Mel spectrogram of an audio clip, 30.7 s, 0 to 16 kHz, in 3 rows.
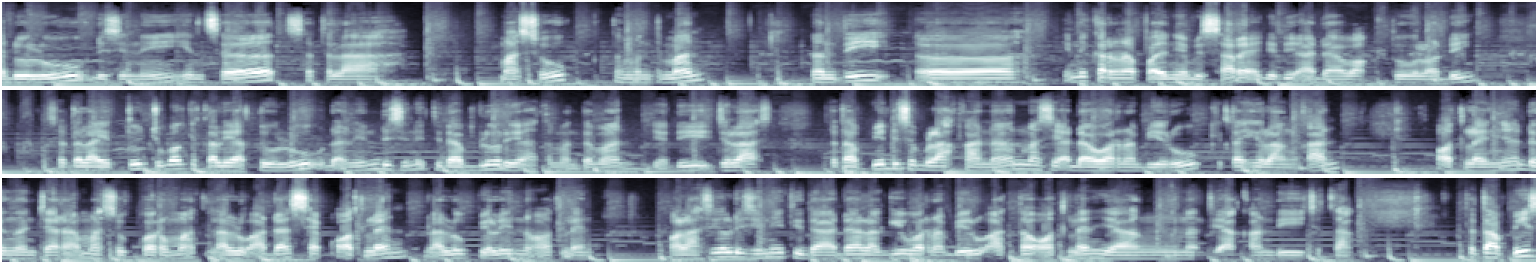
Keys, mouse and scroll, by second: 11.6 ctrl+scroll up 1, 12.1 ctrl+scroll up 1, 12.6 ctrl+scroll up 1, 15.8 ctrl+scroll up 1, 18.9 ctrl+scroll down 1, 21.2 click, 24.9 ctrl+scroll up 1, 30.0 click.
